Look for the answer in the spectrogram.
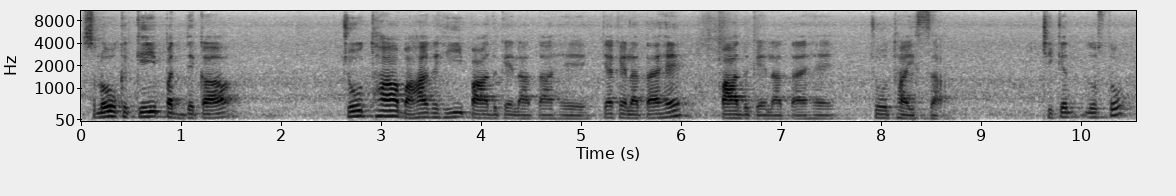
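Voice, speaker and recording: A man teaching an exam-prep lesson. He recites verses slowly and repeats each point as a question he then answers. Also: fairly low pitch, a bit bright, slight background noise.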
